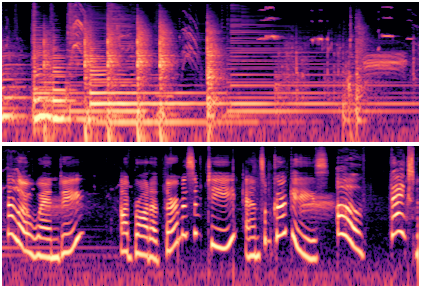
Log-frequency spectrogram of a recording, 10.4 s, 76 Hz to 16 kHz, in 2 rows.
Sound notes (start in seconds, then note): 0.4 hammer Pounding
